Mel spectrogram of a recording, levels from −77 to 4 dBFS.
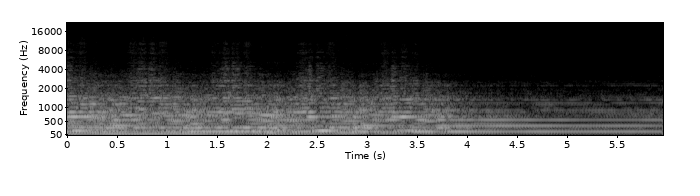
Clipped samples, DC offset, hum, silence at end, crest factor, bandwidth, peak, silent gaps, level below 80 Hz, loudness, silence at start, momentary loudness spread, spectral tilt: under 0.1%; under 0.1%; none; 0 s; 16 dB; 13.5 kHz; -12 dBFS; none; -40 dBFS; -29 LUFS; 0 s; 11 LU; -8.5 dB/octave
